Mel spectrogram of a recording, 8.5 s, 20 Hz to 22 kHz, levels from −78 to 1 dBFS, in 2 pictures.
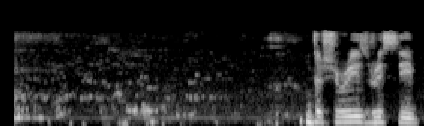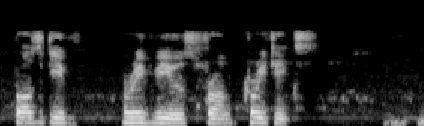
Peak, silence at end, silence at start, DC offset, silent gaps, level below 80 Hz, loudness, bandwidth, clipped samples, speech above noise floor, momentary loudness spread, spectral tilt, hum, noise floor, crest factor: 0 dBFS; 0 s; 0.15 s; under 0.1%; none; -52 dBFS; -15 LUFS; 8.4 kHz; under 0.1%; 33 dB; 22 LU; -4 dB/octave; none; -48 dBFS; 18 dB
